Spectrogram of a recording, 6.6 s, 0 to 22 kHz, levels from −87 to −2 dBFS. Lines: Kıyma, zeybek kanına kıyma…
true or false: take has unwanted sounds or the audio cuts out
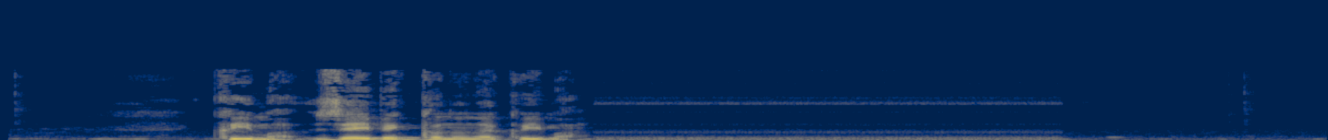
false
